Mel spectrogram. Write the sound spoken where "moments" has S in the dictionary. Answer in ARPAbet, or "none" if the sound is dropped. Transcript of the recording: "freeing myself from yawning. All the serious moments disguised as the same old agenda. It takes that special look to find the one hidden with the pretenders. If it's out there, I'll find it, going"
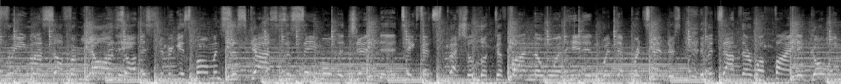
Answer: S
